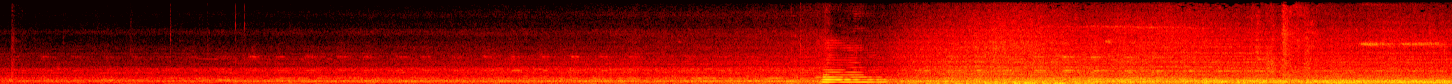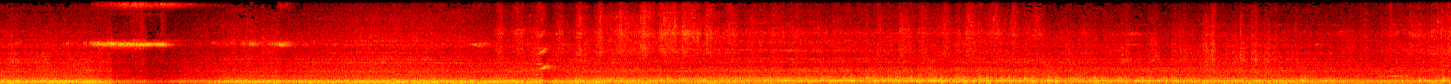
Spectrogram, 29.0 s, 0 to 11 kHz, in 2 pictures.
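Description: Class 66 diesel freight locomotive approaching, louder and louder, with a short horn blast about eight seconds in. It passes at the head of a train of container flat wagons, which then rumble and clatter over the rails, with a brief high squeal from the wheels about halfway through.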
